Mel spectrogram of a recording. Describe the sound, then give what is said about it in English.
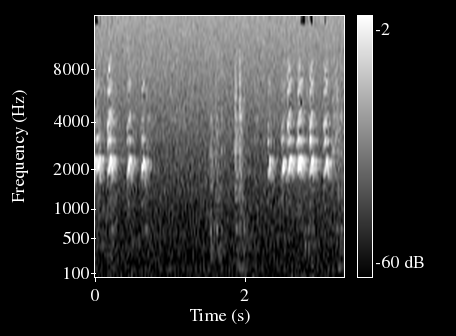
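Small birds held in observation tubes, numbered 27, 384 and 385, call in quick, high-pitched chirps: three sharp notes at the start, a few softer calls in the middle, then a rapid run of five or six chirps near the end. “The tubes of birds, 27, 384, and 385.”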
